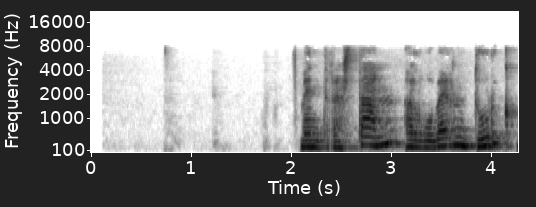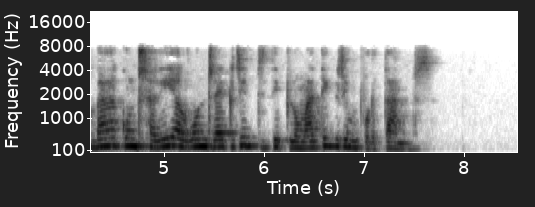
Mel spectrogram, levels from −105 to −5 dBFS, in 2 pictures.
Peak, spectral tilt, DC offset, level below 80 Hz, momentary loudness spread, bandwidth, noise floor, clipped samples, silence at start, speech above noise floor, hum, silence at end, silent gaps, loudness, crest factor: -2 dBFS; -5.5 dB/octave; under 0.1%; -54 dBFS; 9 LU; 8 kHz; -83 dBFS; under 0.1%; 2.1 s; 67 dB; none; 0.9 s; none; -16 LUFS; 14 dB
